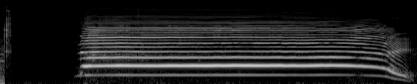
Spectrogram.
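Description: A voice singing one long, steady high 'aaah' note that slides down in pitch and breaks off near the end.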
